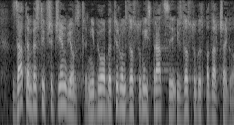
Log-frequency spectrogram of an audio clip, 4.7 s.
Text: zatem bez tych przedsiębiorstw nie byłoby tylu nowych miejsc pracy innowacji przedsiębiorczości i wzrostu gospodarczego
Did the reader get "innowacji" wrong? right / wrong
wrong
